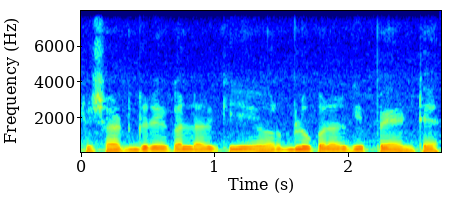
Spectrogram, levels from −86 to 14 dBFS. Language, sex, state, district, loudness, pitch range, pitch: Hindi, male, Uttar Pradesh, Deoria, -14 LUFS, 125-130 Hz, 125 Hz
